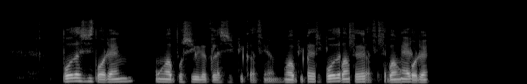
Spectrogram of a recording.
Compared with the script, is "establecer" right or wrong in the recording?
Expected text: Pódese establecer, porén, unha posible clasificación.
wrong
